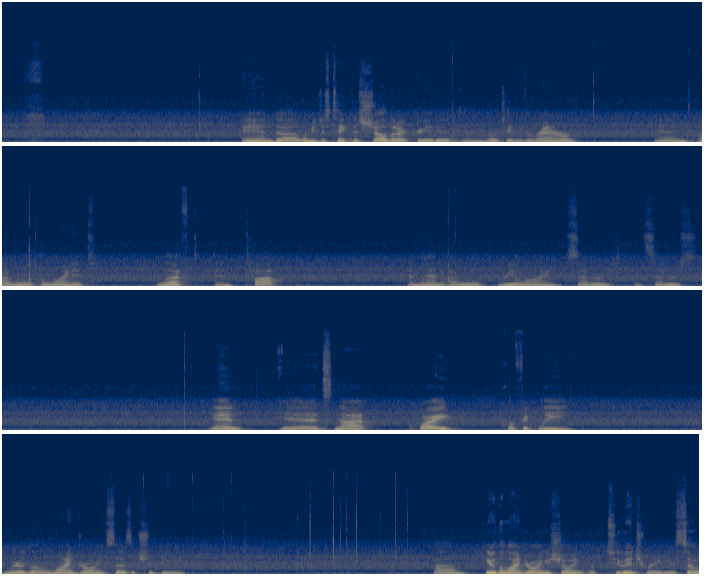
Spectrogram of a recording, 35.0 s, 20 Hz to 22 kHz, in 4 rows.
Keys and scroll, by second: 5.7 super+l, 5.9 super+l, 9.1 super+=, 14.4 super+=, 19.8 c, 25.4 x, 28.0 super+2, 28.3 super+2, 28.9 super+2, 30.1 super+1, 30.3 super+1, 30.5 super+1.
